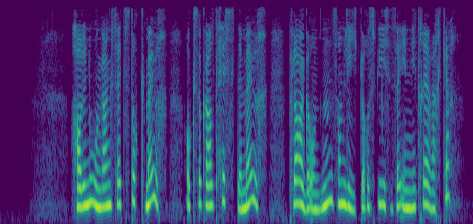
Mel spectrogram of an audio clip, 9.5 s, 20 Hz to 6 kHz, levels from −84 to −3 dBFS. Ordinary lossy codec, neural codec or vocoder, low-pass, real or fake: MP3, 32 kbps; none; 5.4 kHz; real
